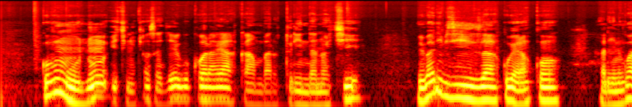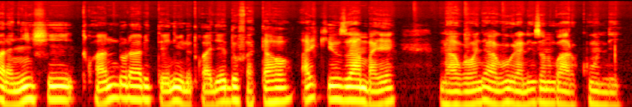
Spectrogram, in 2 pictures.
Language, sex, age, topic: Kinyarwanda, male, 18-24, education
